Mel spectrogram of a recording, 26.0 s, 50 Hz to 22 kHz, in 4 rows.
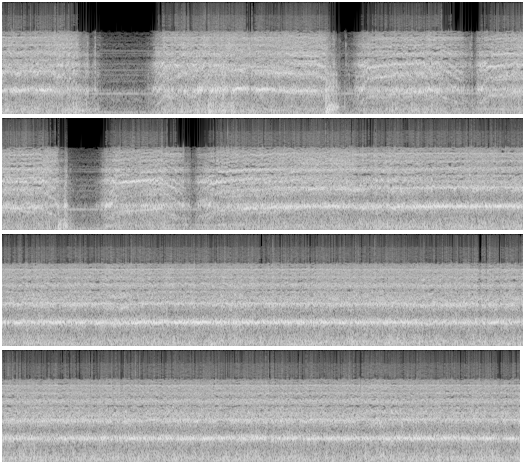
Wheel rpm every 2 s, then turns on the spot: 100, 200, 130, 120, 170, 220, 230, 230, 230, 230, 230, 230, 230.
6-8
